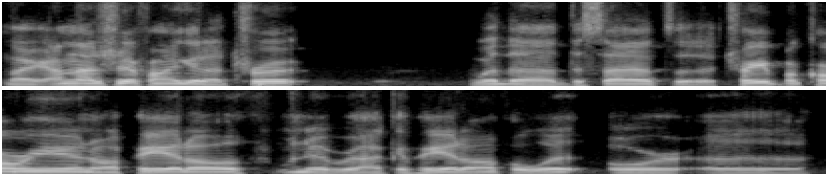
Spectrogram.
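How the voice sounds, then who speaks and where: A man's voice: mid-range voice, fairly even intonation, moderate pace, smooth, no room sound. A man joining a livestream as a guest, chatting in a laid-back, slangy way and laughing often. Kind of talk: casual chat.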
